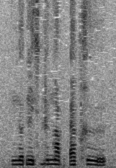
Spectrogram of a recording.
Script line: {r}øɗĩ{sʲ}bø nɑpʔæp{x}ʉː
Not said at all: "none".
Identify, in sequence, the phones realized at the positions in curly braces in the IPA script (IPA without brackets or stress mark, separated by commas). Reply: n, sʲ, x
